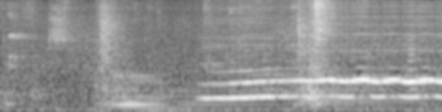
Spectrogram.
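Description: Live small jazz band with a woman singing. After a short lull, she holds one long steady note from about a second in, over sousaphone and a light beat.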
